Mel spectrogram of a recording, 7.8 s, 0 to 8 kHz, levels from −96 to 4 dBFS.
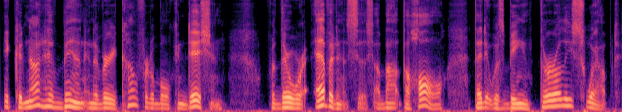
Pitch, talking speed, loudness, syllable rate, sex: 125 Hz, 175 wpm, -18 LUFS, 5.5 syllables/s, male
